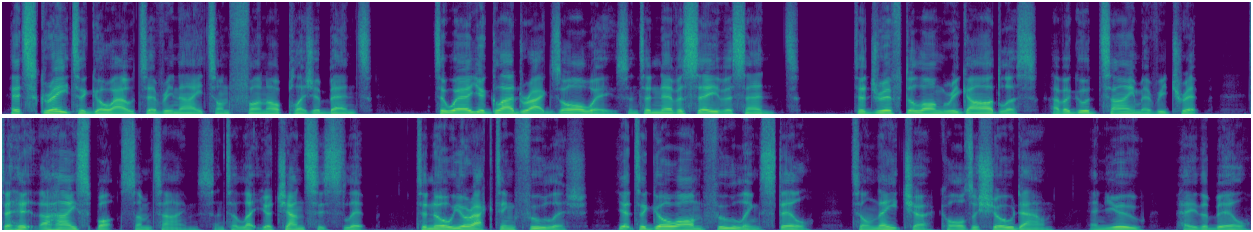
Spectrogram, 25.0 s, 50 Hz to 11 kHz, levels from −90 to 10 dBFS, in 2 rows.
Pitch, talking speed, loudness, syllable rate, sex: 110 Hz, 165 wpm, -21 LUFS, 4.2 syllables/s, male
